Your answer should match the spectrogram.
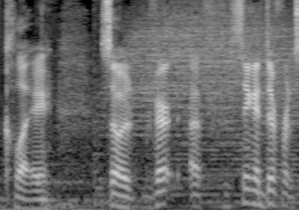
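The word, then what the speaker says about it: Klei: I think it's Clay. Yeah, actually I think their website says to pronounce it like Clay.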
